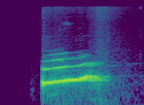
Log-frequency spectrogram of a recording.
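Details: Newborn baby monkey named Nomi, hand-reared indoors and refusing its milk, calling for its mother: one clear, tonal, slightly rising coo of about one second with bright overtones, in a quiet room with no other sounds.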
